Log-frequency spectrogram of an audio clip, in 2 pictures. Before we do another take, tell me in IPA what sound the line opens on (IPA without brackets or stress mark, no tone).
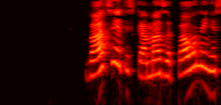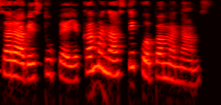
v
